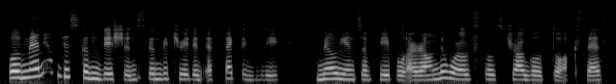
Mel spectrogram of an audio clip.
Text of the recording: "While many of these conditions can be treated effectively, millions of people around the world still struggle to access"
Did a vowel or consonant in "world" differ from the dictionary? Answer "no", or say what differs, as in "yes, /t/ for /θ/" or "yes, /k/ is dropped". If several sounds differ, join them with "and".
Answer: no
